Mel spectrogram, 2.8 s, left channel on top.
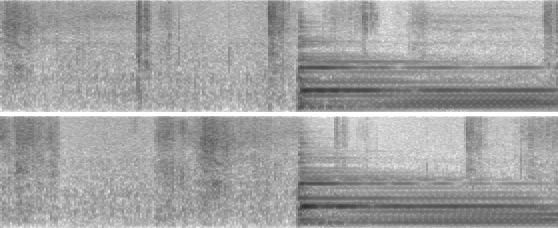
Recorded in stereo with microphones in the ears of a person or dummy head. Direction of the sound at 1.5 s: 10° left (ahead or behind).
